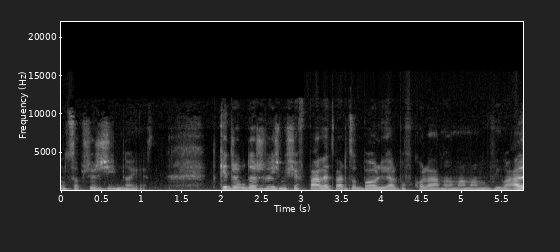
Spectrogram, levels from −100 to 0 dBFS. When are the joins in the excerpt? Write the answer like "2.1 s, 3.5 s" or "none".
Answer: 2.1 s, 3.4 s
